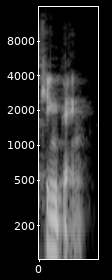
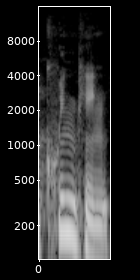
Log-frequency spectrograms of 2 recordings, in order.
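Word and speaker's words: Qingping: I'm going to pronounce it as King Ping, but it's Q-I-N-G-P-I-N-G. – I would have gone Quing Ping, but okay, yeah.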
